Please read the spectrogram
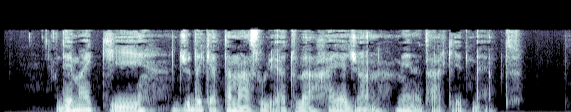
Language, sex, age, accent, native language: Uzbek, male, 19-29, Namangan, Uzbek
